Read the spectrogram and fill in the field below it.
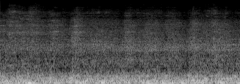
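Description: A long, heavily loaded train rumbles past close by, a steady heavy roar with faint clattering of wheels on the rails.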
